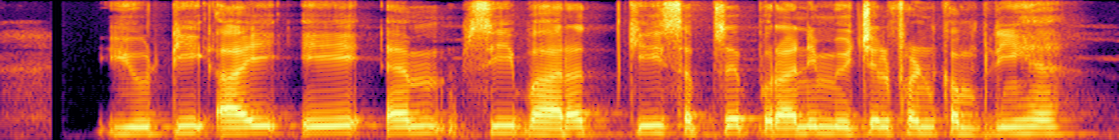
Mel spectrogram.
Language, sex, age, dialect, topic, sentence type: Hindi, male, 18-24, Garhwali, banking, statement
